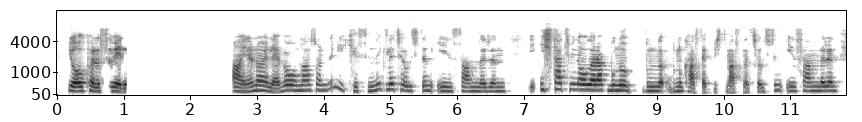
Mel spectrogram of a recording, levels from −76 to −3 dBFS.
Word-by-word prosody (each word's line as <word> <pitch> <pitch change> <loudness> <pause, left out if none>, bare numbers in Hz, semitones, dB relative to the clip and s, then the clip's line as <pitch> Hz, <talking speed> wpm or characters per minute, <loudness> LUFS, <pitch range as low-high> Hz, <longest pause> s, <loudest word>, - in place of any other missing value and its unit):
Yol 185 -2 +8
parası 170 -2 +2
veri 485 -2 +9 1.6
Aynen 175 +2 +2
öyle 185 -7 +1
ve - - -3
ondan 220 0 0
sonra 220 0 -7
dedim 350 - -9
ki 260 -7 -8
kesinlikle 205 +8 -3
çalıştığım 200 -3 -5
insanların, 175 -1 -3 0.3
iii, - - -13
iş 250 0 +1
tatmini 260 -2 -1
olarak 225 -1 +6
bunu, 215 -1 +1
bunda, 185 0 -2
bunu 185 +1 -3
kast 150 -6 -3
etmiştim 130 +1 -7
aslında. 130 +2 -5
Çalıştığım 165 +10 -7
insanların 190 +1 -2
195 Hz, 125 wpm, -23 LUFS, 180-220 Hz, 1.6 s, veri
